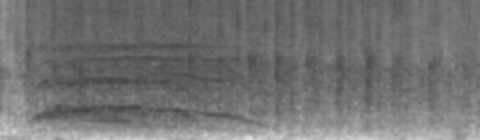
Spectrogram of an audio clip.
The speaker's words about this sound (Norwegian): Eh, gi han en ekstra applaus, da.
